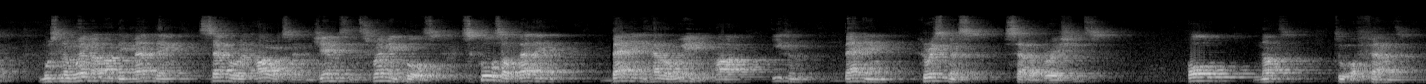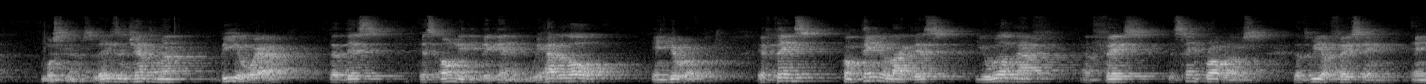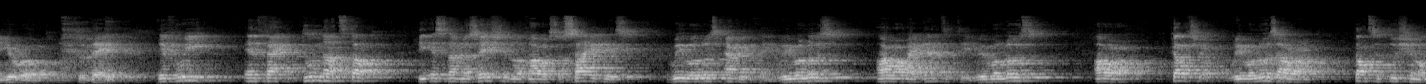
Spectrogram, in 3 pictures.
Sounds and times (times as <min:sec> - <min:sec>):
Male speech, man speaking: 0:00.0 - 0:11.1, 0:11.9 - 0:42.7.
